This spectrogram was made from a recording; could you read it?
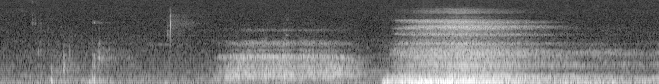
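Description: A slow, deep breath: a soft, airy inhale, then a longer, louder, rushing exhale that slowly fades. A few faint clicks come before it, and no one speaks.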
